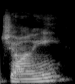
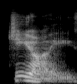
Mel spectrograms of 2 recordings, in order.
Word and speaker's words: Gianni: It sounds like they're saying it Johnny when I hear it on the show, but I know it's like Gianni. So it's almost like it's obviously the combination of the two.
